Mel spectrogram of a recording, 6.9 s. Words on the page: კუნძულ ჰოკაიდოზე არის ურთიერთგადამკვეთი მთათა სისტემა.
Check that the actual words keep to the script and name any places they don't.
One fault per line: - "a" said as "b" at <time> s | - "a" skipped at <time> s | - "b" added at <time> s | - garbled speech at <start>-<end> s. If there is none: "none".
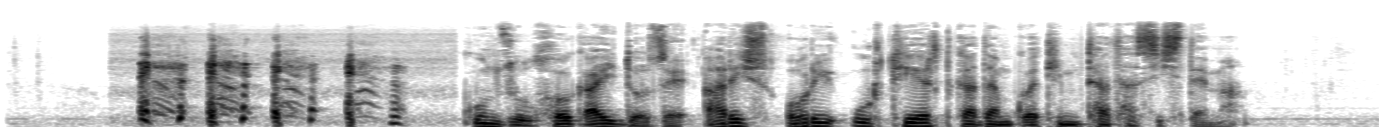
- "ორი" added at 4.0 s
